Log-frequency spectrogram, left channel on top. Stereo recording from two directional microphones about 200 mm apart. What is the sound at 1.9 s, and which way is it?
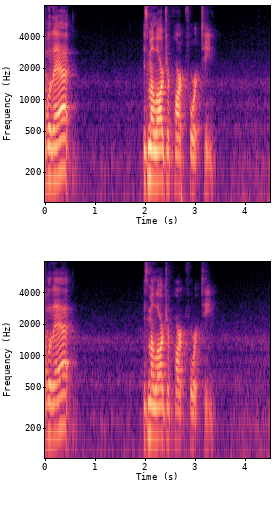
Speech, 50° left (ahead or behind).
